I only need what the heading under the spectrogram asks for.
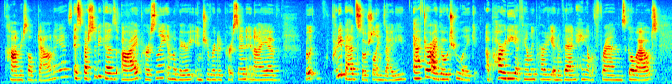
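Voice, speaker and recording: Audible room echo and noticeable background noise fill this clip of a woman. Her fairly high voice moves at a fairly quick pace with ordinary pitch variation. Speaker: lifestyle vlogger. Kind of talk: casual sit-down talk to camera. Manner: casual, filler-heavy.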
